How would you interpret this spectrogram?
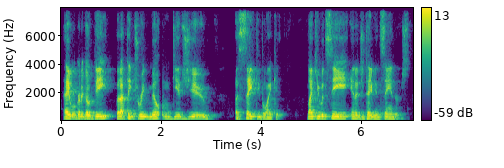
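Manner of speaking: ordinary talk, nothing marked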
